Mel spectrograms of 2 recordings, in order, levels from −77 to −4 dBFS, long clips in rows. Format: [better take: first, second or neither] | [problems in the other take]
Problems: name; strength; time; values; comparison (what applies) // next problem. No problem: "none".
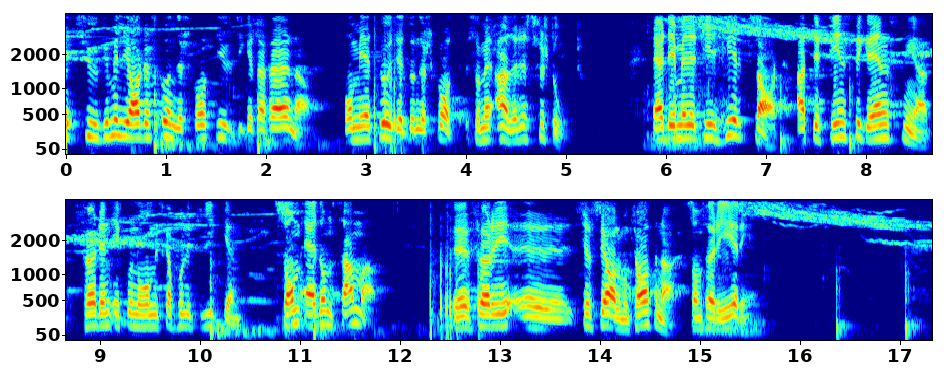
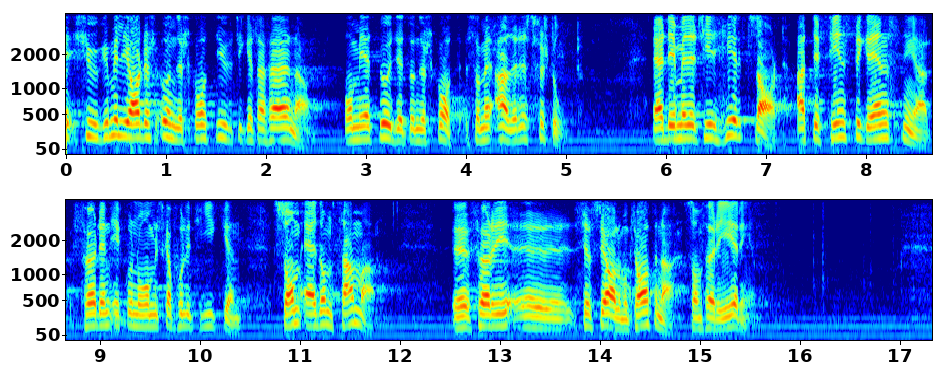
second | noise reduction (classical method log-MMSE)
